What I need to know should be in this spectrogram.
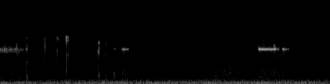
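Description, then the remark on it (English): An old microwave oven beeps as its door is opened: a short tone, a few clicks and quick bleeps, then one longer, clear beep, over a low background hum with no talking. “It's got a good like late 70s, early 80s beep, a bit like 2001: A Space Odyssey, that kind of thing.”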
